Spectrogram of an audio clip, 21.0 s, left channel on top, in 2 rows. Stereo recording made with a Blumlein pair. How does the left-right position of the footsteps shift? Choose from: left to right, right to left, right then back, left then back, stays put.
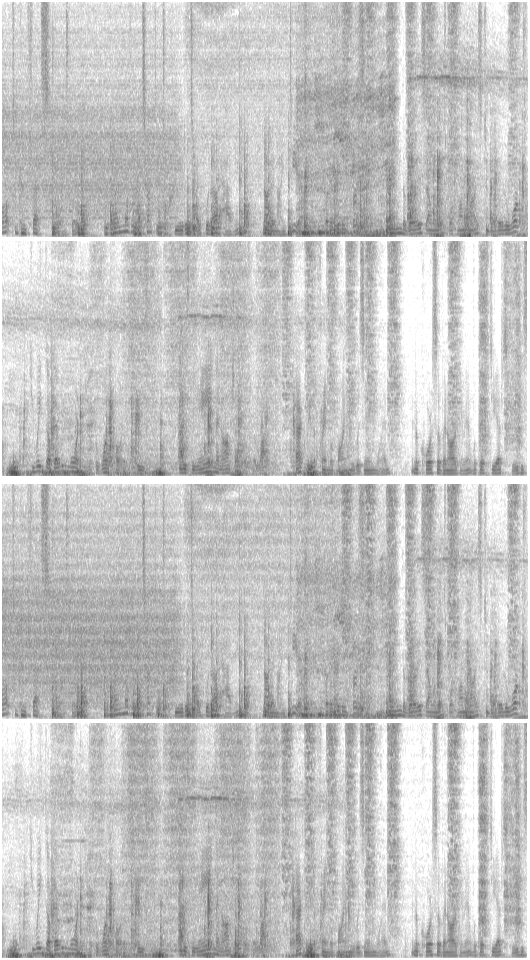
left then back.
